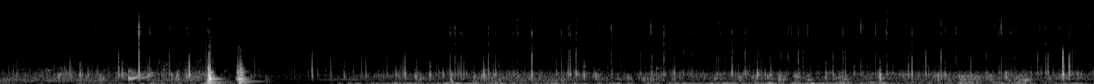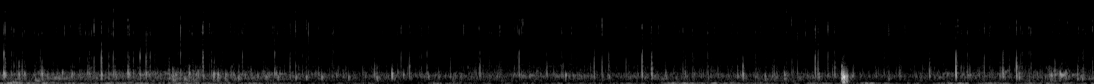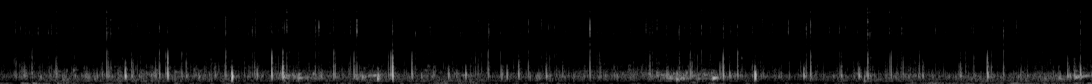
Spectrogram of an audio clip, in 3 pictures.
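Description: Muffled underwater sound picked up by a camera in its housing: a steady low murmur of water with many faint scattered crackling clicks. A sharp knock, the loudest sound, comes about two seconds in, and another about nineteen seconds in.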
